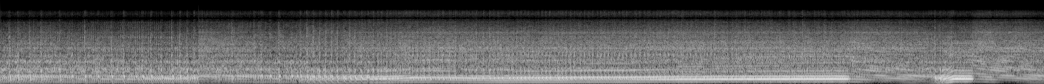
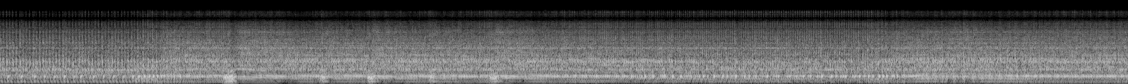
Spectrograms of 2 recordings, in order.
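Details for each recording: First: 1998 Kawasaki KX125 two-stroke on its rebuilt OEM carb with stock jetting, believed to be 42 pilot / 160 main: blips and holds mid revs with a burbly, uneven note that falls back lazily, smoky; too rich, so jets go down to 38/158. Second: 1998 Kawasaki KX125 two-stroke after carburetor re-jetting, idle screw turned out to lower idle: crisp idle with clean even throttle blips; sounds good, runs good, considered dialed in; normal idle and revving.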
